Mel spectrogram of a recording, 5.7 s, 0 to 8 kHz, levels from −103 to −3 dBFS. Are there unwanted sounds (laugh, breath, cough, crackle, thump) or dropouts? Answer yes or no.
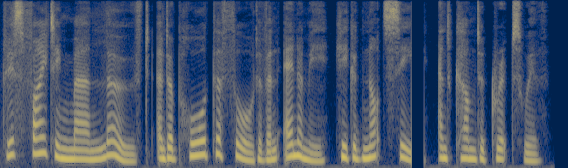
yes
